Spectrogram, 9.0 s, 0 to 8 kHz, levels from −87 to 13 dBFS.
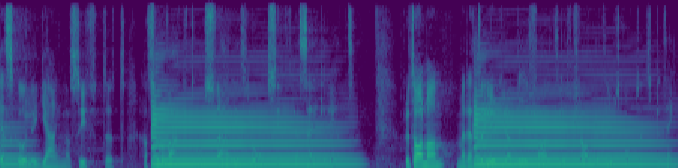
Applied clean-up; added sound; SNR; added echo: none; Wind instrument, woodwind instrument; -5 dB; none.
